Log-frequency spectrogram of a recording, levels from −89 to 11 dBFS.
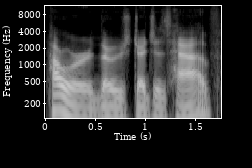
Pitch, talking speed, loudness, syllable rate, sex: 95 Hz, 135 wpm, -19 LUFS, 4.1 syllables/s, male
